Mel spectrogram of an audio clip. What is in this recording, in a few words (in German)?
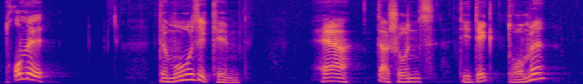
"drummel", woerterbuch, Wittlich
